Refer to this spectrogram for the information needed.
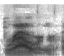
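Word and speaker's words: Braugher: Andre Bauer? – Brower. – All right. Andre Brower.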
